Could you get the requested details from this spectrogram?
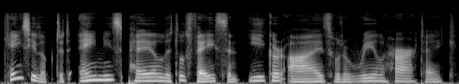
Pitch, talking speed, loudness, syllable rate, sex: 155 Hz, 185 wpm, -19 LUFS, 4.8 syllables/s, male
